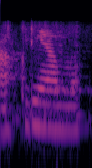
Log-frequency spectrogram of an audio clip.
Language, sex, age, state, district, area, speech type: Tamil, female, 30-45, Tamil Nadu, Thoothukudi, rural, conversation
